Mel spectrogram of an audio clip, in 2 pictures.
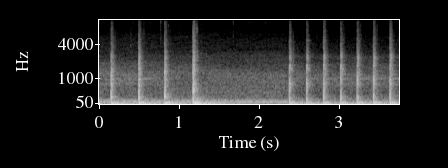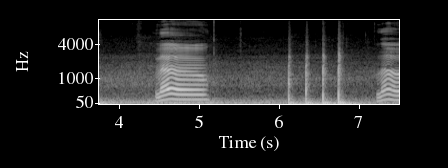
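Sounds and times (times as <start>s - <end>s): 
low rumbling hum: 0.0s - 7.4s
knocking on a door: 0.1s - 1.4s, 2.4s - 3.8s, 6.1s - 7.0s
speech: 4.4s - 5.2s, 7.2s - 7.4s.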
